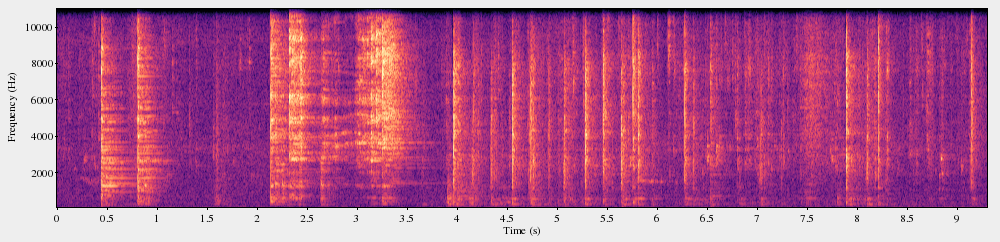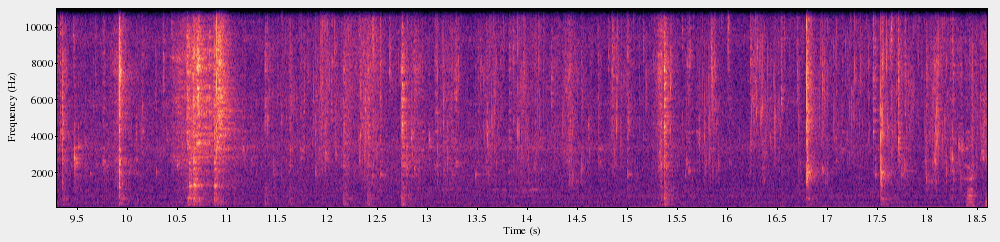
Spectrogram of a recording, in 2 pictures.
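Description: Boiled noodles for Batak mie gomak draining in a kitchen, with water dripping and trickling through a strainer into a sink alongside light clatter of pots, irregular splashes loudest early then settling into a steady patter.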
